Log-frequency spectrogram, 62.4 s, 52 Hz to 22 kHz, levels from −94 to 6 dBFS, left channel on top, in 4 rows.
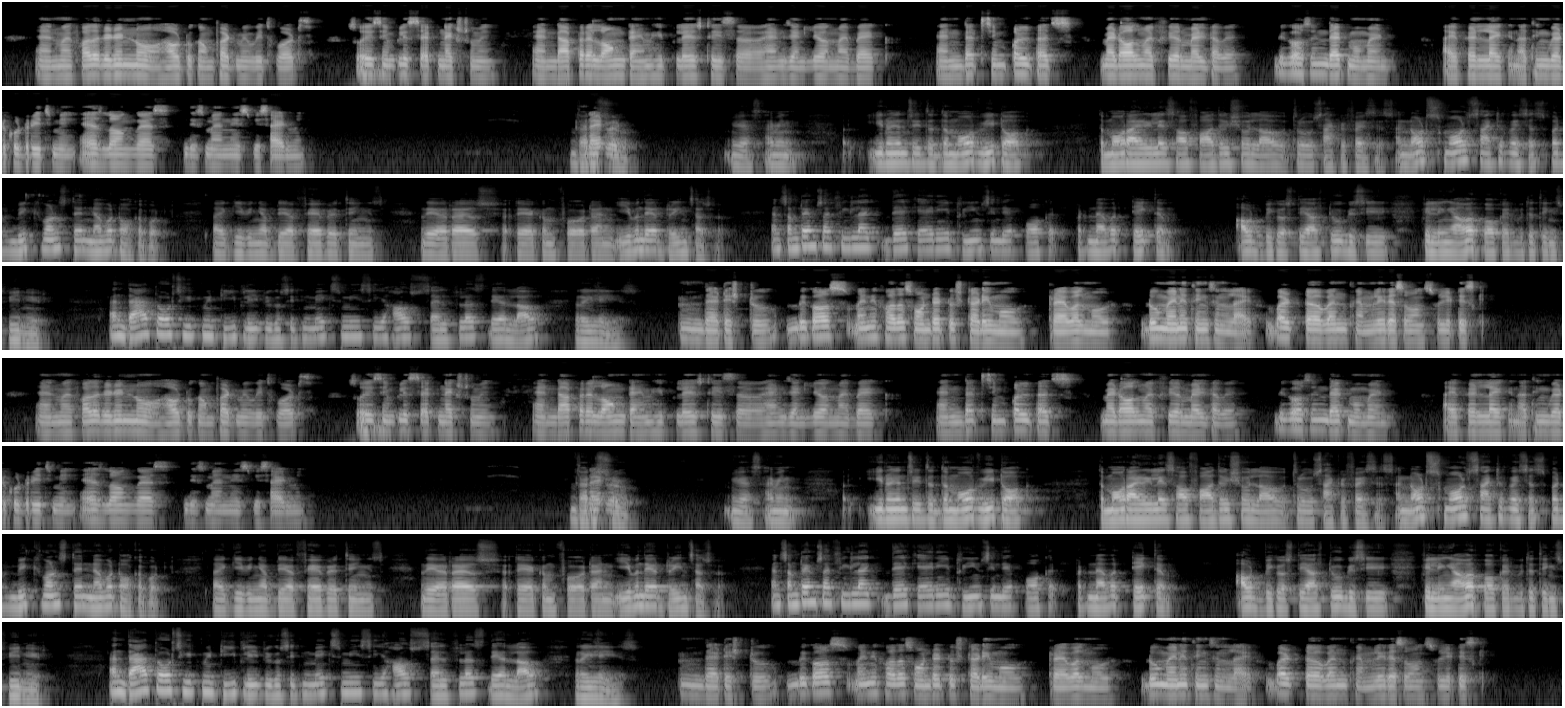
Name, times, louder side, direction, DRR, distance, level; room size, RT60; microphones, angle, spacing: voice 1, 0.3-3.1 3.5-4.9 5.3-8.8 9.3-10.7 11.0-12.4 12.7-13.9 14.4-18.6 21.4-21.8 53.6-58.0 58.2-61.6, left 4 dB, 90° left, 0.6 m, -29 dB
voice 2, 21.3-21.9 22.8-23.7 24.0-25.9 26.6-32.8 33.3-34.9 35.4-38.4 38.9-42.9 43.6-47.2 47.9-52.2 52.6-53.1, right 2 dB, 35° right, 0.7 m, -33 dB
24.5 x 8.8 x 2.4 m
head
